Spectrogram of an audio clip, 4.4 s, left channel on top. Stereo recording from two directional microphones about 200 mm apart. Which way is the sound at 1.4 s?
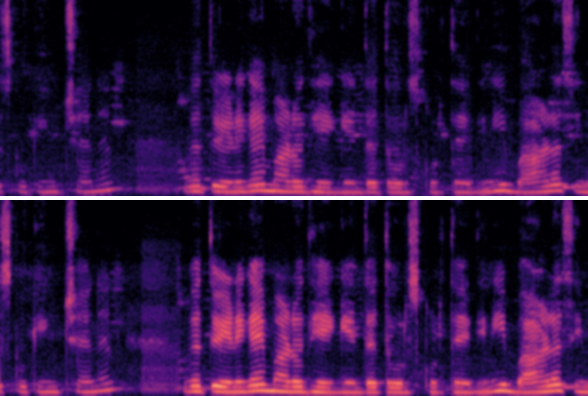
20° right (ahead or behind).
